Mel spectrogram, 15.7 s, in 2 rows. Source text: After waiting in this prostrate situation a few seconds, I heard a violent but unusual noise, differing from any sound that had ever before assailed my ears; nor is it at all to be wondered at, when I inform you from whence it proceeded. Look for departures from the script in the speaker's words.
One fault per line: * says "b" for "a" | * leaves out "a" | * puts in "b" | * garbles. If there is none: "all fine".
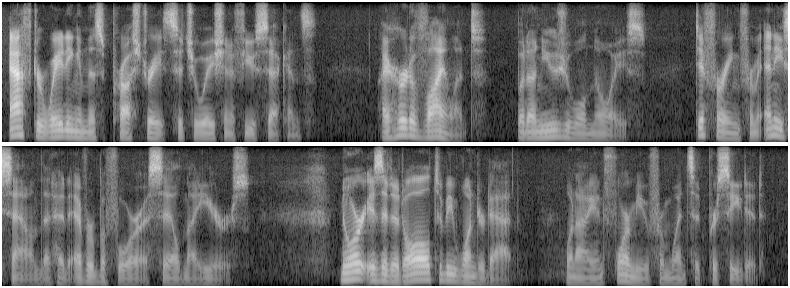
all fine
